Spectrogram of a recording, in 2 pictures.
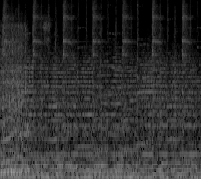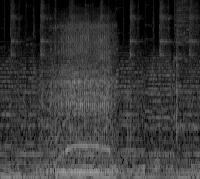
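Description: A flatbed sewing machine stitching through the top stitching of a two-zip hip bag, a fast steady needle chatter close by, quiet and continuous with a brief swell in the middle.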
